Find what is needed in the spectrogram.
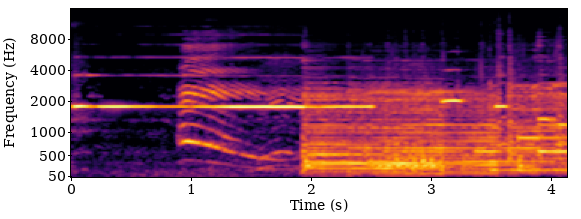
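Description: Flute holding one long high note, joined about a second in by a swooping sound that slides down and back up in pitch, then electronic keyboard accompaniment with full chords entering about two seconds in.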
